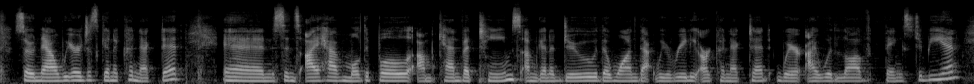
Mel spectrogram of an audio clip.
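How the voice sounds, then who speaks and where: A woman with a non-native accent and a fairly low pitch speaks with ordinary pitch variation in a very clean recording with a silent background. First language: not English. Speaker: design tool educator, YouTuber. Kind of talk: software tutorial. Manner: casual, with frequent fillers.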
